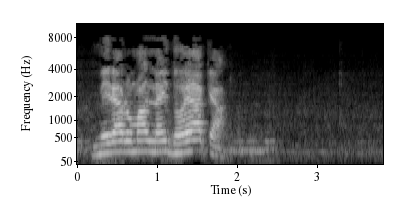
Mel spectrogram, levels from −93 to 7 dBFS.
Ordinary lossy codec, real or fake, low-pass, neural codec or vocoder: MP3, 32 kbps; fake; 9.9 kHz; codec, 44.1 kHz, 7.8 kbps, Pupu-Codec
